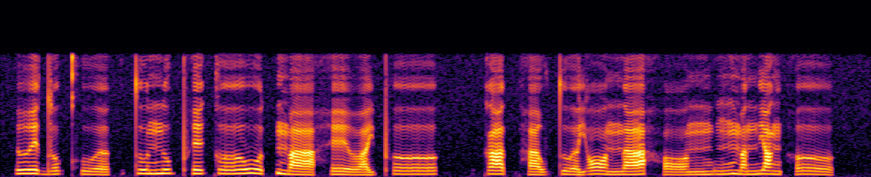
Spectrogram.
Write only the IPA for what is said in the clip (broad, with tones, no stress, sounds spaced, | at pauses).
ʋ e˥˨ d o˧ kʰ u˧˩ ə̯ | t̪ u˧ n u˥˨ pʰ e˧˥ k ɤː˧˥ ʋ o˧˥ t̚ m aː˧˩ h eː˧˩ ʋ a˩˧ j pʰ ɤː˧ | k aː˧ t̚ h a˩˧ w t̪ u˧˩ ə̯ j ɔː˥˨ n aː˧˥ h ɔː˩˧ n m u˧˥ ŋ m a˧˥ n j a˥˨ ŋ h ɤː˥˨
